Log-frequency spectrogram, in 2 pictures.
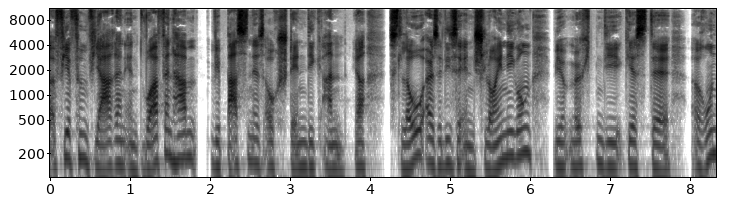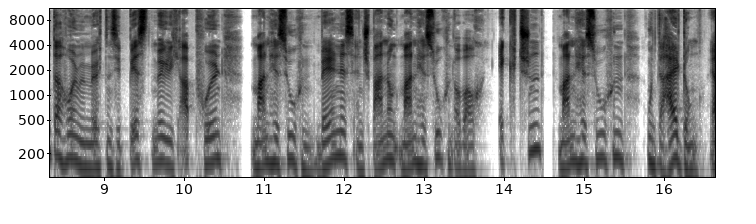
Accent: Carinthia, Austria; ich will wieder zurück in mein Heimatbundesland kommen und möchte gerne eine Sommersaison, es war nur eine Sommersaison eigentlich geplant, am Wörthersee verbringen.

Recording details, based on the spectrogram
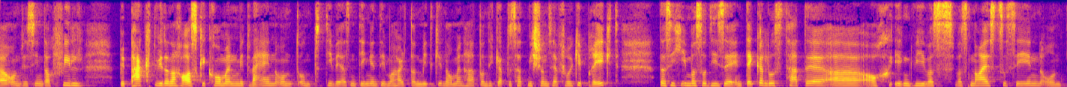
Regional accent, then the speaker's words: Salzburg, Austria; Salzburg ist meine Heimatstadt. Ja. In Salzburg bin ich geboren, da bin ich in die Schule gegangen. Und da bin ich groß geworden

